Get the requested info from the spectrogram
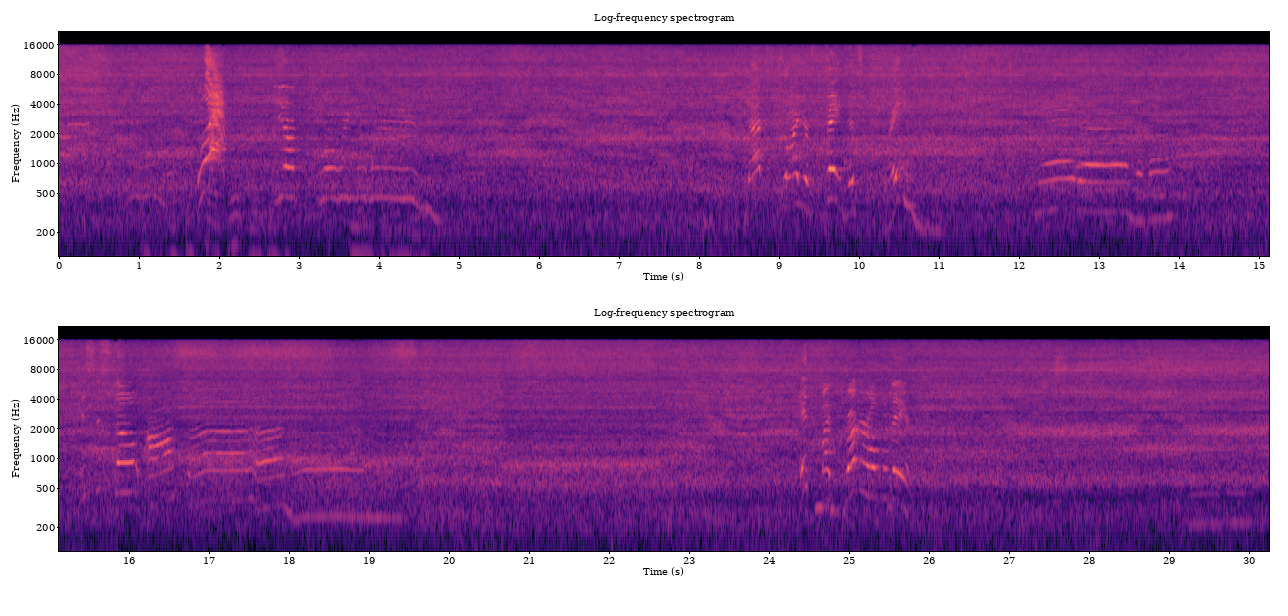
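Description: Handheld hair dryer running steadily, blowing on damp plush toys to dry them, with a few short stretches of voices over it.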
